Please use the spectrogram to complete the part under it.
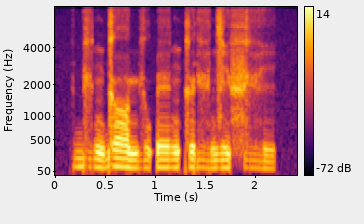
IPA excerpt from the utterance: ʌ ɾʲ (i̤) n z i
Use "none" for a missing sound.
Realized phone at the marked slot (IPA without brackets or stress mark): e̤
